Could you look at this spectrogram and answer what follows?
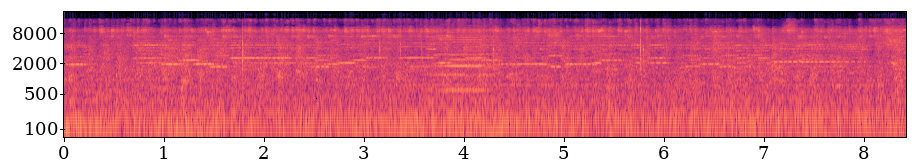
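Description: Train rolling toward Aguas Calientes in Peru, heard from inside the carriage as a continuous loud rumble with rhythmic clacking of wheels over rail joints and faint squeals throughout.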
